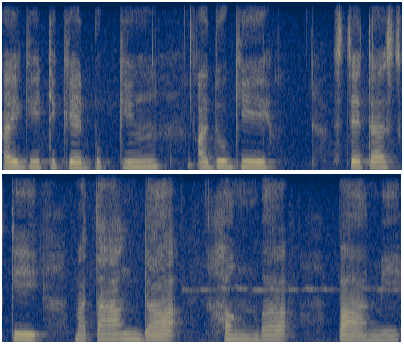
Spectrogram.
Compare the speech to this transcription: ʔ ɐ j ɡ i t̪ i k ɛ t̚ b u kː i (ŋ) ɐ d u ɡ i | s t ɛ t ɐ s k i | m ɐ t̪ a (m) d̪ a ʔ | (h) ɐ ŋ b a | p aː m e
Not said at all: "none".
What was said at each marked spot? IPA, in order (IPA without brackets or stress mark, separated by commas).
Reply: ŋ, ŋ, h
